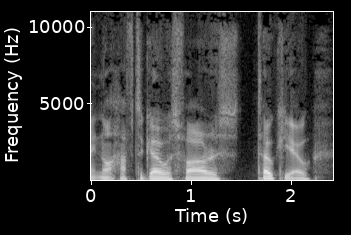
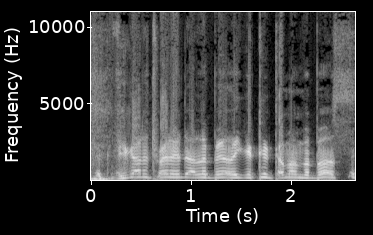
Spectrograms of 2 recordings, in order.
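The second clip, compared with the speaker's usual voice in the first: very high, squeaky put-on voice; 11 semitones higher than usual. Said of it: "I bet [name]'s like that".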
